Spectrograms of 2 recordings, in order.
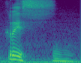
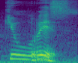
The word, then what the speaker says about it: QRIS: Harusnya yang benar Kris. Kris. Kris K. K ya. Tapi karena memang ini hurufnya depannya Q, karena kan QR kan dari Iya. bahasa Inggris, maka Q quick respond kan. Iya. Tapi kita sepakat ini dibacanya Kris.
